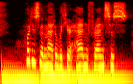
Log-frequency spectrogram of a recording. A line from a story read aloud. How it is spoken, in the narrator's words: I said in a steady voice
